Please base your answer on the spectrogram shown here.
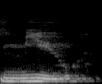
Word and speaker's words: mu: see the population one it looks like this pronounced mu it's spelled mu this is population mean before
